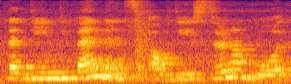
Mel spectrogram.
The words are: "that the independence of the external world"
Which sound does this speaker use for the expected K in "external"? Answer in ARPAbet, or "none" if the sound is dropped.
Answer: none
